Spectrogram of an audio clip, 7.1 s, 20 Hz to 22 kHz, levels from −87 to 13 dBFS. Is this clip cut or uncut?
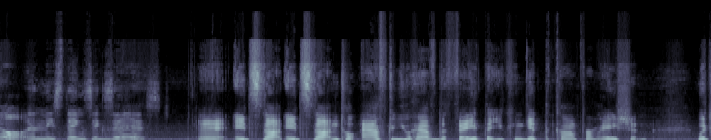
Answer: cut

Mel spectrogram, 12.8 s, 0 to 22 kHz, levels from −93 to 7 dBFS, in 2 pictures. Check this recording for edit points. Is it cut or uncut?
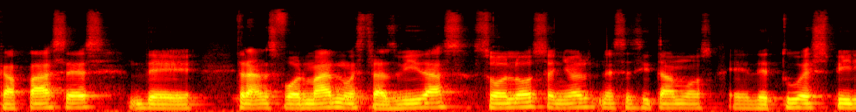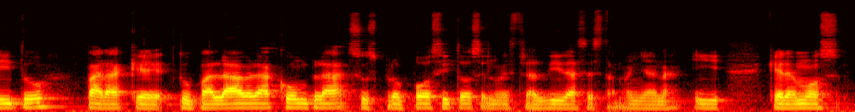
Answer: cut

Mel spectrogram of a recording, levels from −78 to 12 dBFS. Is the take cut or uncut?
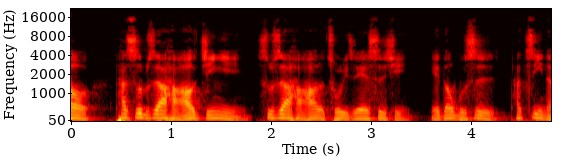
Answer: cut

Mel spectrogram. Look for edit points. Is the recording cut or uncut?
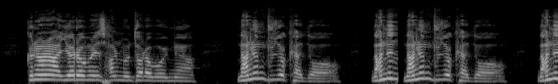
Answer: cut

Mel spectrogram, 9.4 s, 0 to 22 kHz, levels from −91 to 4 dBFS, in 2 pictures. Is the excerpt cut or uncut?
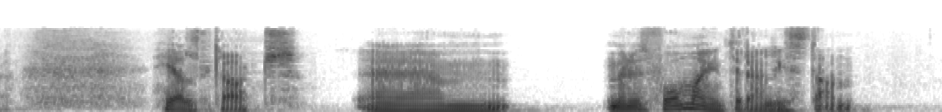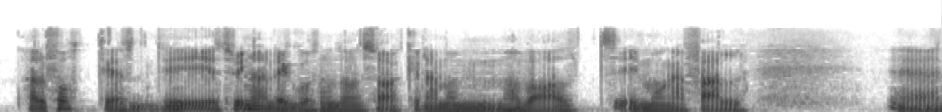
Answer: cut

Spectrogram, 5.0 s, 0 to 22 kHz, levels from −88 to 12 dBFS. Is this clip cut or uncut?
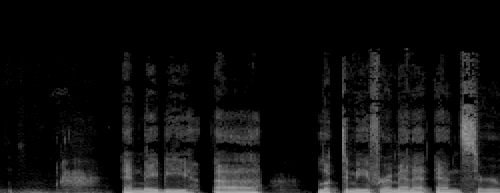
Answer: uncut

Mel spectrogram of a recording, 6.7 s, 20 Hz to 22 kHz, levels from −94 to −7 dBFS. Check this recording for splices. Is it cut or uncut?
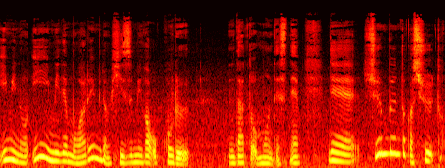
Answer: uncut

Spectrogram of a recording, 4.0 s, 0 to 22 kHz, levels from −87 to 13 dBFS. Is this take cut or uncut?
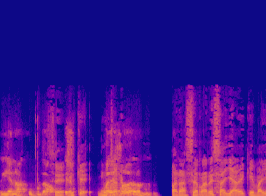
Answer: cut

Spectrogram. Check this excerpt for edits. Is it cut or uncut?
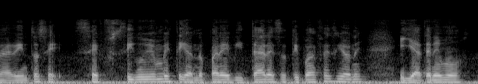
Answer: uncut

